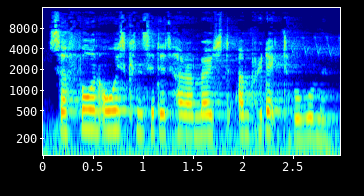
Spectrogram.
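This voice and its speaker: A woman playing a composed squire and advisor in an audio drama, speaking calmly, precisely and formally. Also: a little high, quick pace, slight background noise, lightly acted, low-quality recording. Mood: calm, advising.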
